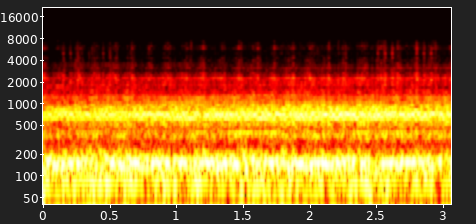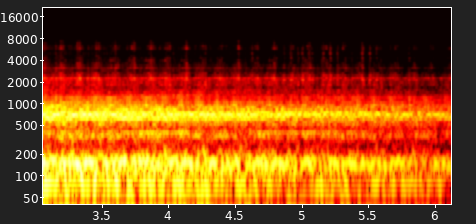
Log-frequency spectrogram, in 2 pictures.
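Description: The ending of a rock song: a steady, gritty, droning sustained chord that slowly fades out over the last couple of seconds.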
